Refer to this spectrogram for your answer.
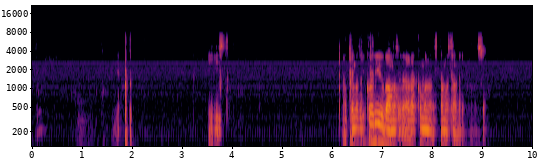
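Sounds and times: keyboard and mouse clicks: 0.8s - 2.4s, 6.1s - 7.0s.

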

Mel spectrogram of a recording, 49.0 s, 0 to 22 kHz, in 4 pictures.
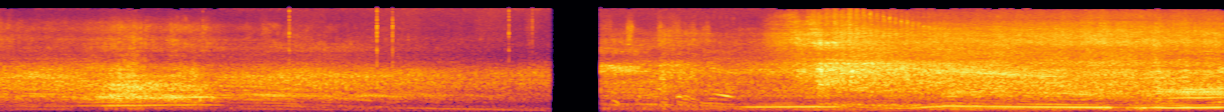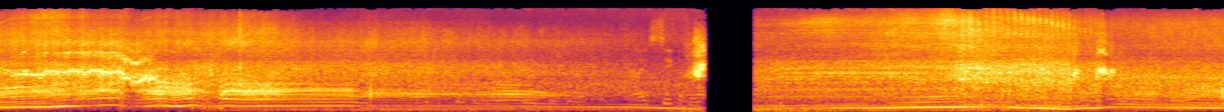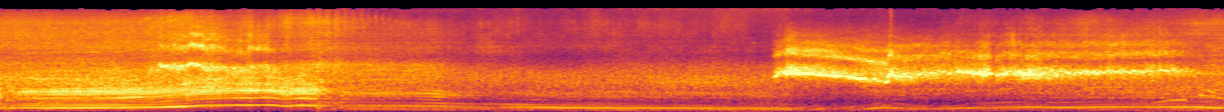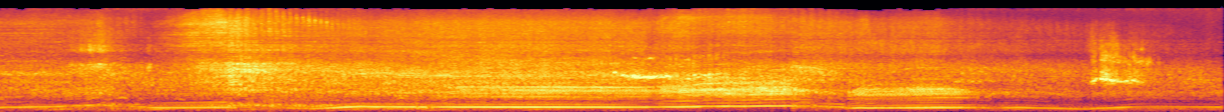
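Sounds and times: car engine revving: 0.0s - 5.0s, 6.0s - 48.9s
tyres squealing: 32.2s - 38.5s.

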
